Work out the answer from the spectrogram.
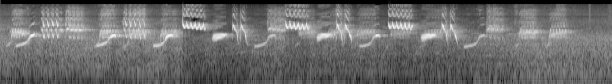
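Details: Asian pied starling in vigorous song rich in imitated phrases, repeating a rising whistled upslur about once a second, each time paired with dense buzzy, harmonic chatter; the song fades near the end.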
